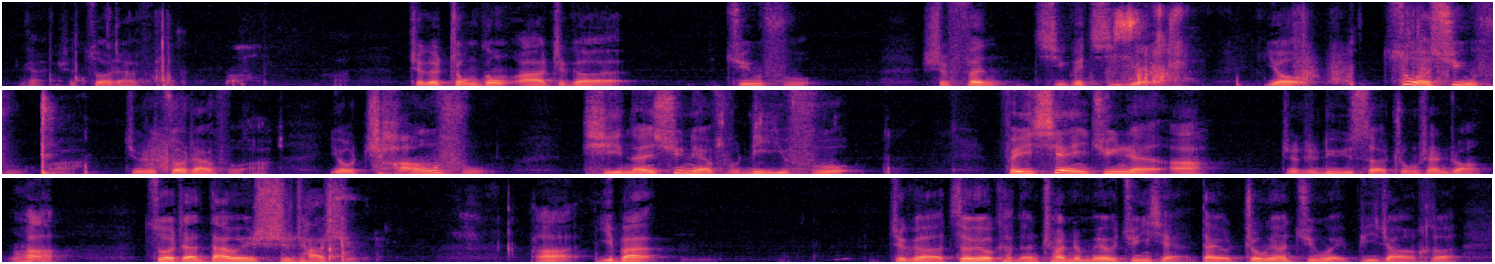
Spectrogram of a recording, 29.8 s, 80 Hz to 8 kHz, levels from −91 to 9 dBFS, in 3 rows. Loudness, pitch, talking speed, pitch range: -21 LUFS, 145 Hz, 175 characters per minute, 125-160 Hz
